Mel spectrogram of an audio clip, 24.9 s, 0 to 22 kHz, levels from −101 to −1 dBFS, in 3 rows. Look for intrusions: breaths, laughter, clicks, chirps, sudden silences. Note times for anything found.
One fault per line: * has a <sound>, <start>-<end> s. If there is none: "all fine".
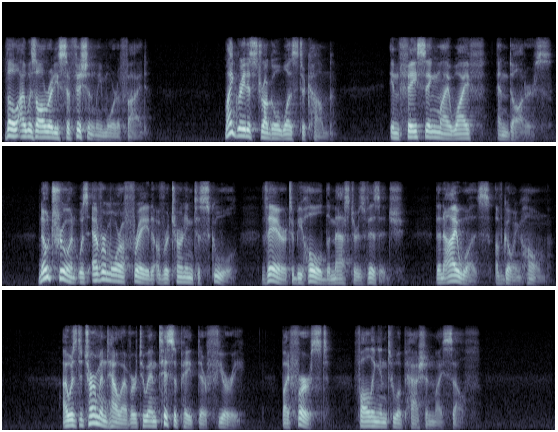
all fine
